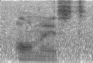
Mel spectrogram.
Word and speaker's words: honest: Honest. I suppose honest is a good example, yeah. Honest is silent.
